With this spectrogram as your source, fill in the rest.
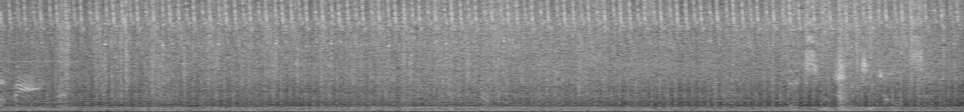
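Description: A helicopter in Metal Gear Solid V comes in to land at a landing zone, its loud continuous rotor thrum and turbine whine filling the scene, with a voice speaking over it.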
